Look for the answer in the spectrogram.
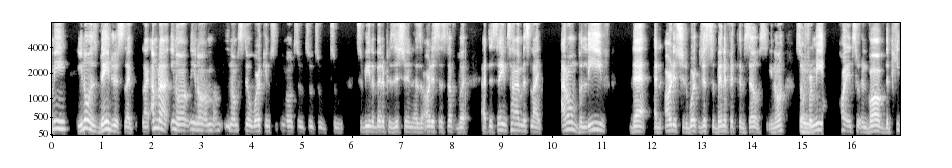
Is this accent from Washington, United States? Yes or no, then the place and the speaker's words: yes; Seattle, Washington, United States; I'm from Seattle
